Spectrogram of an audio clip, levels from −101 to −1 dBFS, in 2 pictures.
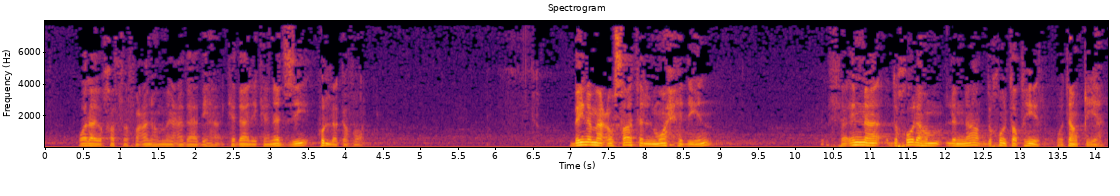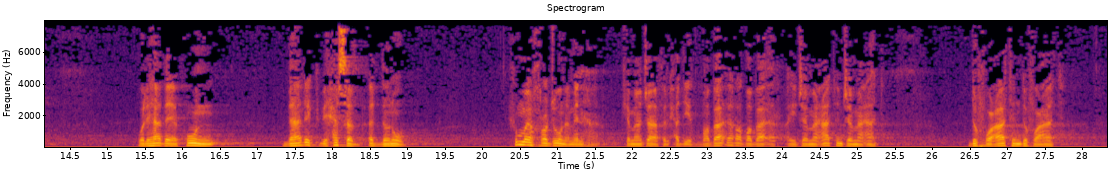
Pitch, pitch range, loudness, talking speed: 115 Hz, 105-130 Hz, -22 LUFS, 80 wpm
